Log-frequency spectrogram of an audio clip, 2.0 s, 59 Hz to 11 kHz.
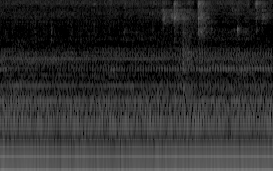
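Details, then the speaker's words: Freshly serviced, warmed-up Breville Barista Express BES870 pulling a double shot, programmed volume. Pre-infusion, then full pressure on the gauge. Steady low pump buzz with faint trickling, no sputter. Normal extraction, though flow possibly a bit slow from too much coffee. "keep an eye on the pressure gauge so it'll go for pre-infusion then it'll go to full pressure"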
